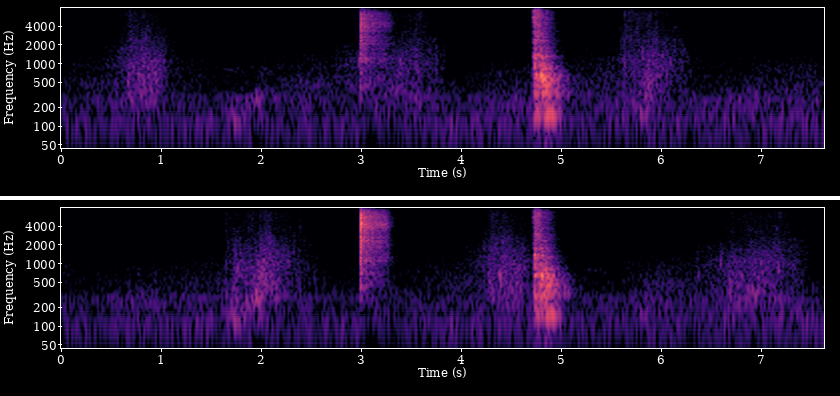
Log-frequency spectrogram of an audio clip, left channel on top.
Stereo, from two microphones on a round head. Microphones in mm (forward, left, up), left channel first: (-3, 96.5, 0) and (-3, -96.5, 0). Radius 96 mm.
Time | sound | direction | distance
3.0 | a clap | 50° right (ahead or behind) | 0.5 m
4.7 | a door slam | 30° left (ahead or behind) | 1.8 m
